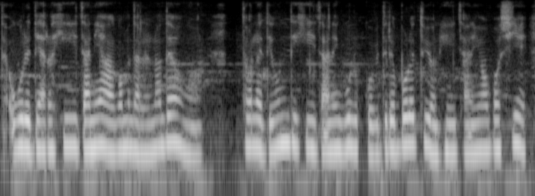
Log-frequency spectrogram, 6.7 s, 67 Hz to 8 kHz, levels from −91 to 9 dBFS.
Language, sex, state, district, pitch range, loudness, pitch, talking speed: Chakma, female, Tripura, Dhalai, 200-220 Hz, -16 LUFS, 210 Hz, 180 wpm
